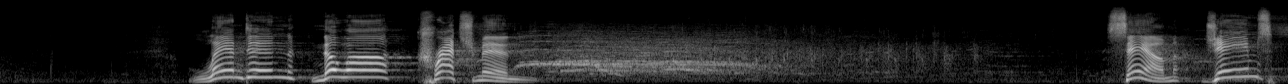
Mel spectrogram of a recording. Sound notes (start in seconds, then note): 5.4 audience applauds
